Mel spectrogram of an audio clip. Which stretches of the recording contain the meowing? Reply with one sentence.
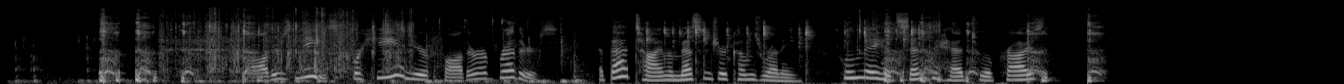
You can't hear the meowing here.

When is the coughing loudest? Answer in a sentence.
The volume of the coughing peaks at 1 second.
